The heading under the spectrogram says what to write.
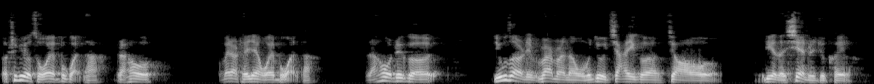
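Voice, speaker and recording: A man teaching a coding tutorial over a screen recording, explaining each step aloud and filling pauses as he thinks. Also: mid-range voice, animated, slightly rough, dull audio. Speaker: programming instructor.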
